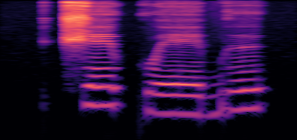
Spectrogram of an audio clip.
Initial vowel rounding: unrounded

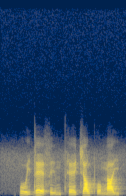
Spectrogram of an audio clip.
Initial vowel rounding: rounded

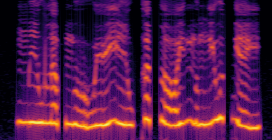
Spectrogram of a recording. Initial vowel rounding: unrounded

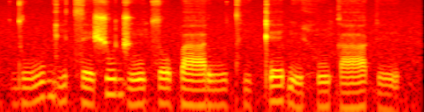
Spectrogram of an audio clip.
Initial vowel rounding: rounded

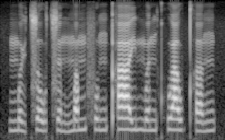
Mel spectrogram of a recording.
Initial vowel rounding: rounded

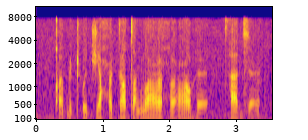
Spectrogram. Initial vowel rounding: rounded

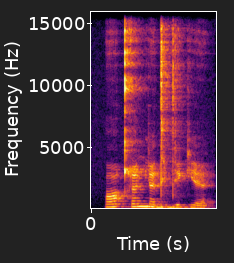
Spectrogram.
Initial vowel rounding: unrounded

